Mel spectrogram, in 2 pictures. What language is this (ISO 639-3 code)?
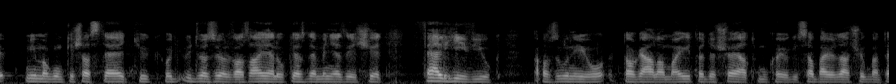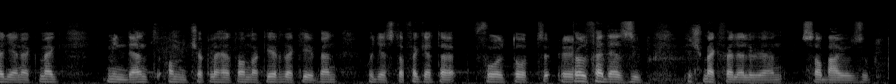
hun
